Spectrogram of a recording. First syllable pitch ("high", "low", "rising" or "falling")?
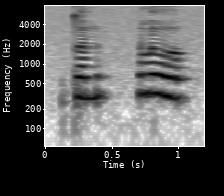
high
